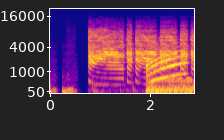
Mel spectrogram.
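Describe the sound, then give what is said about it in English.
A loud air horn, used as a contestant's answer alert in a a band trivia quiz, blares for about two seconds, a bright harmonic-rich blast that briefly cuts out, then resumes with a rising, wavering pitch over a low rumble. “is the horn, and okay, we got it.”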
